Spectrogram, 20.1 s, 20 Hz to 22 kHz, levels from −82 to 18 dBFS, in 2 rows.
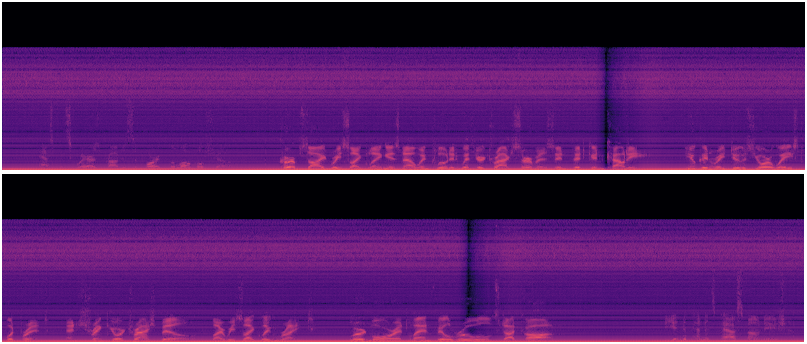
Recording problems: electrical hum; loud; throughout; 50 Hz, 6 dB below the speech

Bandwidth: 16 kHz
